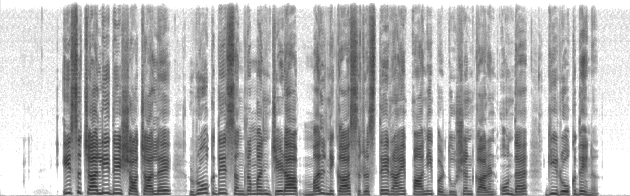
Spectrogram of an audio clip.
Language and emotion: Dogri, neutral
